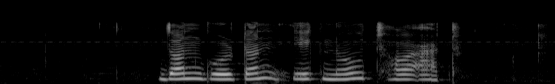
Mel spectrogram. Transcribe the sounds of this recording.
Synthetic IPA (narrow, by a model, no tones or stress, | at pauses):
d͡zʌnɡoʈʌneknʌwt͡sʰʌaʈʰ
